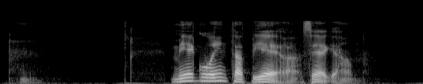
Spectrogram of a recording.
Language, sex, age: Swedish, male, 49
